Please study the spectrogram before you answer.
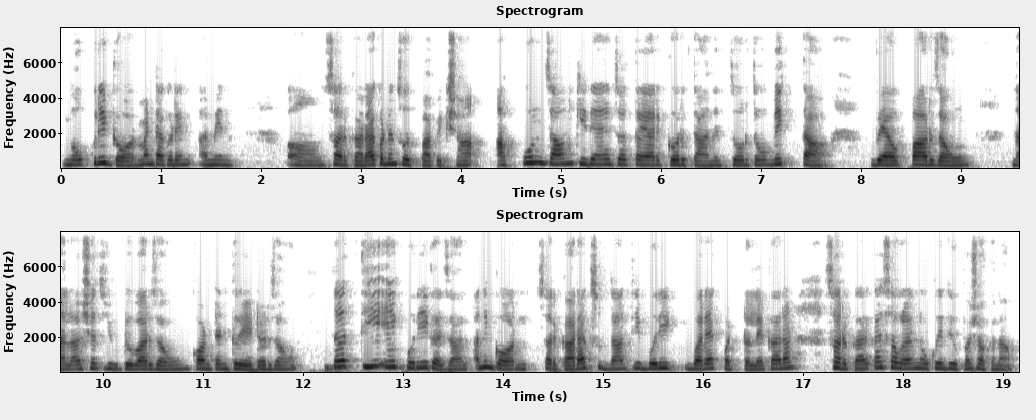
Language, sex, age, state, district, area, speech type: Goan Konkani, female, 18-30, Goa, Canacona, rural, spontaneous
